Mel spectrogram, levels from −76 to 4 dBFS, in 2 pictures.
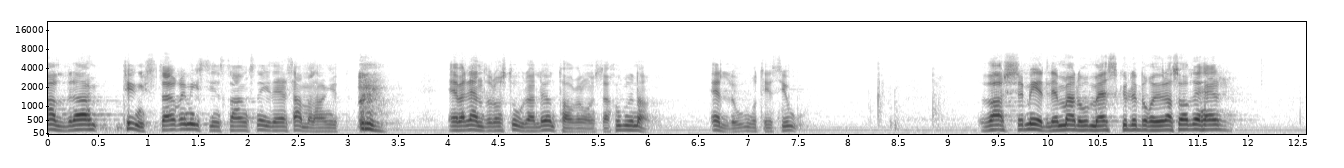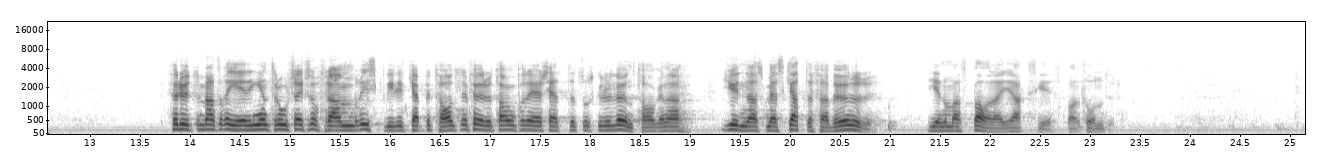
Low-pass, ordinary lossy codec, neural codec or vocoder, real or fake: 7.2 kHz; none; none; real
